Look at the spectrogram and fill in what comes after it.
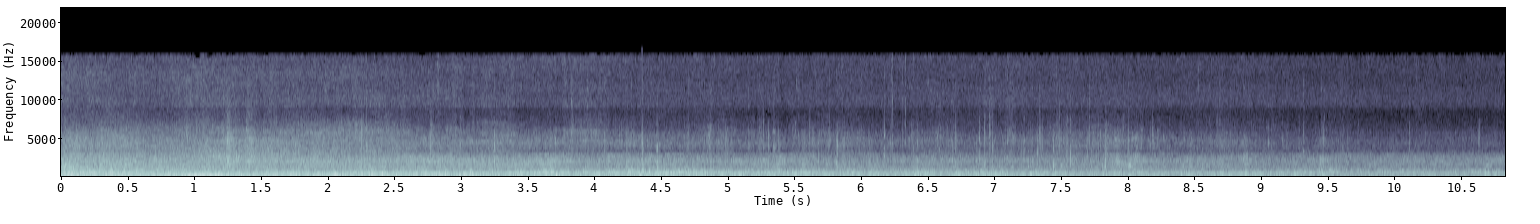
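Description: Passenger train coaches rolling away along the track: a steady rumble of wheels on rails with a few faint clicks, fading steadily as the train draws away.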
